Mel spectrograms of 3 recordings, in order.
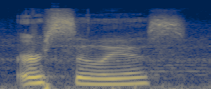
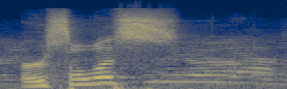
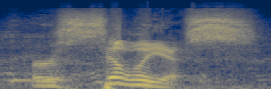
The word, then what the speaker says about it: Ursilius: How do you pronounce your last name again? Ursilius. Ursilius. All right. I think I've always wanted to say Ursulus. Ursilious.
